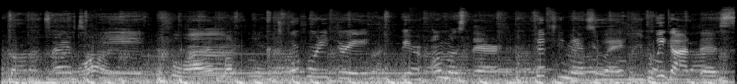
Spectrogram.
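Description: A woman speaking at a very slow pace over loud background music. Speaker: vlogger. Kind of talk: casual vlog chat. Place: car. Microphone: phone near.

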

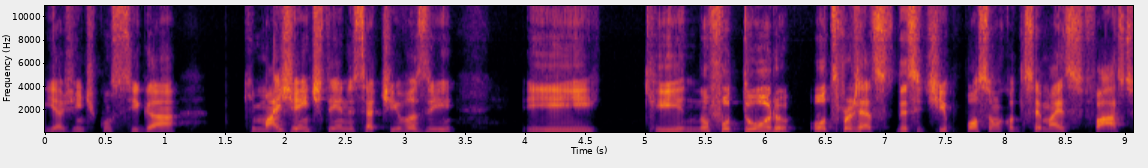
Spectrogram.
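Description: Over a quiet background, a man's bright, sharp voice sits at a fairly high pitch, the sound dry with no echo. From Brazil, Sorocaba, São Paulo state; São Paulo state, Brazil. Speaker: electrical engineer and open hardware project lead; speaker. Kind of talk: conference talk. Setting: online event. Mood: friendly, relaxed. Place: home room. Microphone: webcam.

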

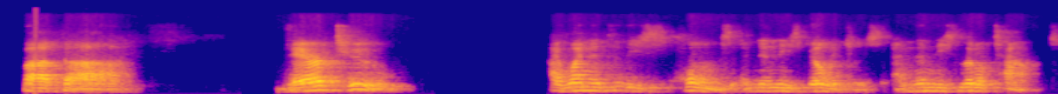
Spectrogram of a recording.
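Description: Speech with lively intonation comes at a very slow pace with long, frequent pauses, somewhat breathy, amid light background noise and audible room echo. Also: man, fairly high pitch for a man. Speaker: emeritus professor and social entrepreneur. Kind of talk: interview answers at a symposium. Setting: stage with audience. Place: meeting room. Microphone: podium.

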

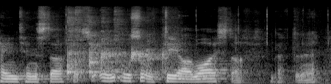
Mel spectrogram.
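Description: Against light background noise, a man talks at a fairly slow pace with fairly even intonation. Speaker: urban explorer vlogger. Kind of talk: casual vlog chat. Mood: curious, hushed. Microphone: phone near.

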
